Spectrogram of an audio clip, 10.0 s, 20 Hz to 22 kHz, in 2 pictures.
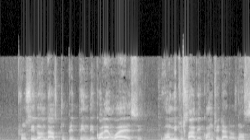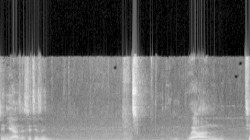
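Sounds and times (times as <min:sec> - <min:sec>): low background hum and rumble: 0:00.0 - 0:10.0.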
